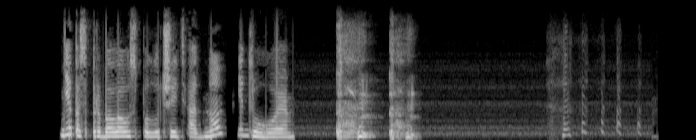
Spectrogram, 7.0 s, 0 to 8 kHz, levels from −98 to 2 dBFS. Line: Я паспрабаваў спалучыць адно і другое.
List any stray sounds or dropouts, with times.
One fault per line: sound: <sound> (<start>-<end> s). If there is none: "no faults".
sound: cough (3.3-4.2 s)
sound: laugh (5.5-6.4 s)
